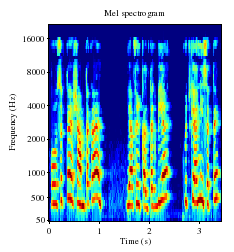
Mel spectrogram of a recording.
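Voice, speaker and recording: A woman voicing a young sister-in-law in a cartoon, quick and obliging. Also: very high voice, sharp tone. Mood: chatty. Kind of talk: cartoon voice acting.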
